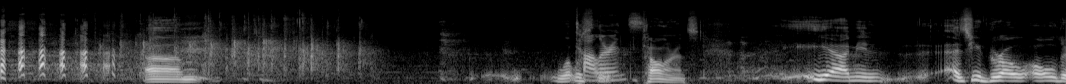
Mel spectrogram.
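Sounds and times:
laughter: 0.0s - 3.4s, 7.0s - 8.4s
audience clapping: 0.0s - 3.9s
sharp evenly spaced claps: 0.8s - 3.8s
speech: 1.4s - 2.2s, 5.6s - 7.2s, 8.1s - 10.6s.

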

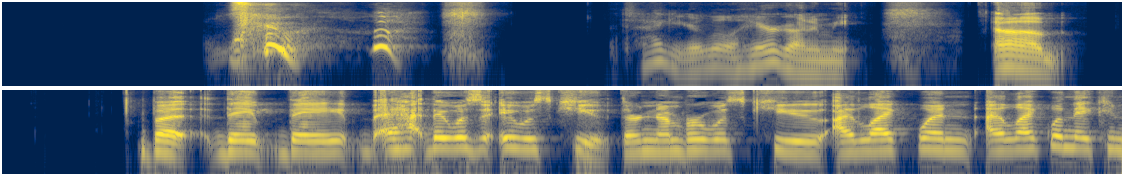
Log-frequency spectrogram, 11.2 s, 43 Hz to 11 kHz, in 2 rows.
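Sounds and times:
speech: 1.0s - 1.6s, 3.2s - 5.4s, 6.3s - 11.1s
person sneezing: 1.1s - 2.5s.

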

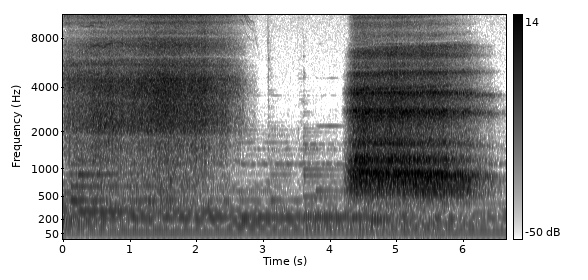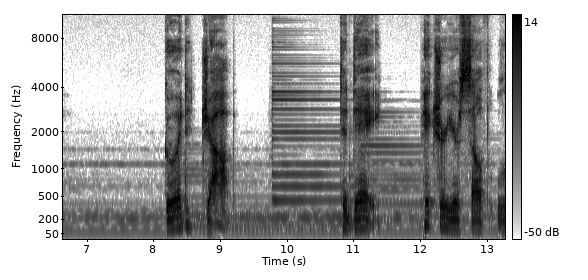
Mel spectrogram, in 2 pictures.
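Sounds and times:
deep breath in and out through the mouth: 0.0s - 3.0s, 4.1s - 6.8s
speech: 8.2s - 9.3s, 10.8s - 13.2s.

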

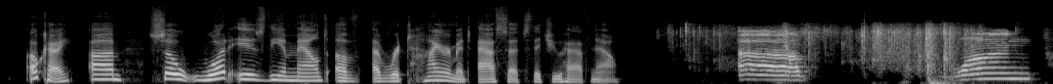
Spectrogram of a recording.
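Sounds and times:
speech: 0.3s - 6.8s, 7.4s - 8.3s, 9.6s - 10.5s
papers rustling and shuffling: 6.6s - 10.5s.

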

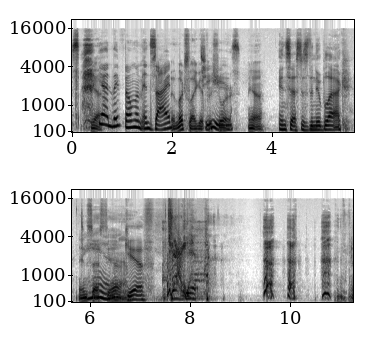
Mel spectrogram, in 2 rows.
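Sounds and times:
speech: 0.3s - 8.4s
person sneezing: 7.4s - 8.4s.

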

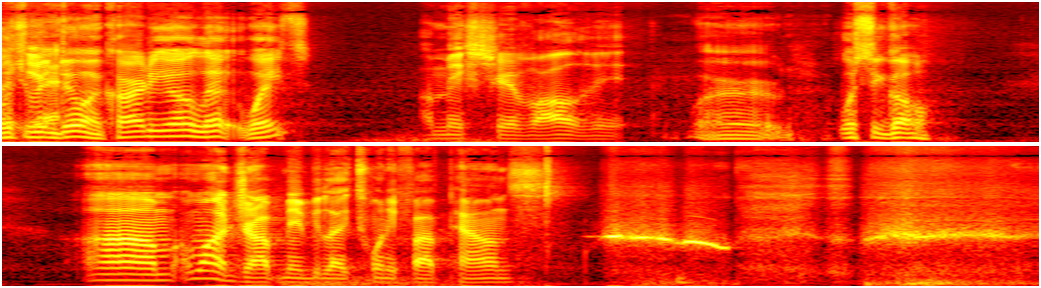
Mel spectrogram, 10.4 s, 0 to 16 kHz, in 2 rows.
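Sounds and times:
speech: 0.0s - 4.8s, 5.6s - 8.0s
weak breathy whistle attempt by a person: 8.1s - 10.3s.

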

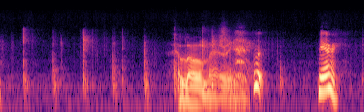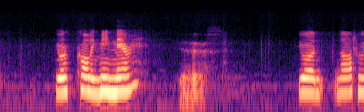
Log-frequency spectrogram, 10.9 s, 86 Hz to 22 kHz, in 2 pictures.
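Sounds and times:
high heels clicking on a hard floor: 0.0s - 3.5s, 4.1s - 4.4s
speech: 2.6s - 4.1s, 4.8s - 5.2s, 6.3s - 7.6s, 8.2s - 8.6s, 10.0s - 10.9s.

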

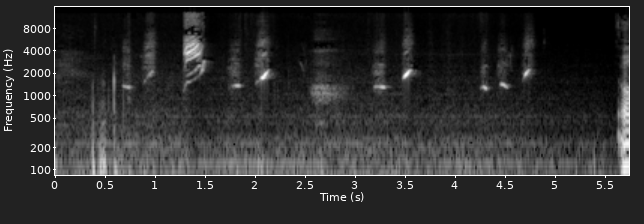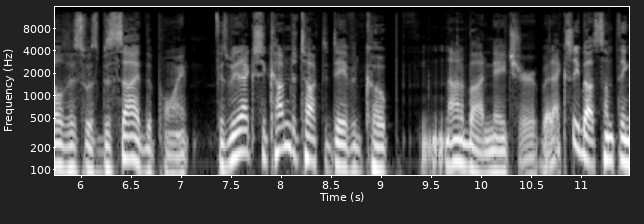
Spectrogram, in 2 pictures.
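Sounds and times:
mother bird chirping and whistling at her nest: 0.6s - 2.2s, 3.2s - 4.8s
speech: 5.6s - 11.4s.

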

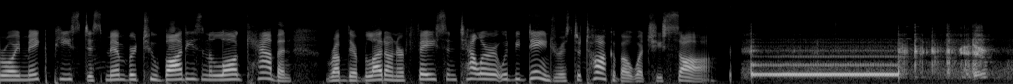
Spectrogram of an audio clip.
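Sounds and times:
speech: 0.0s - 7.2s
steady telephone tone: 7.5s - 9.0s.

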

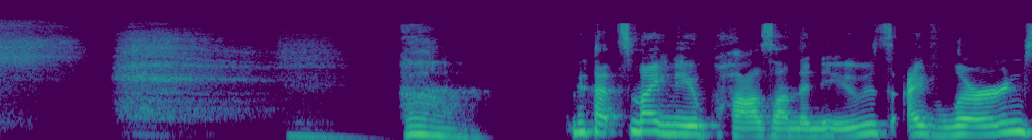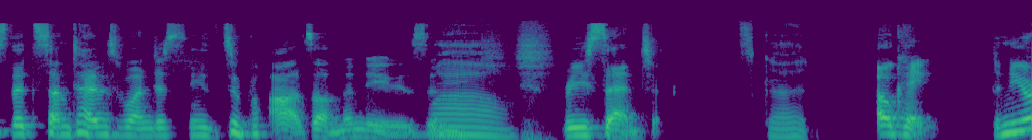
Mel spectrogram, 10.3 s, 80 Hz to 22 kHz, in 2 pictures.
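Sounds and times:
deep breathing taken as a calming pause: 0.0s - 2.0s
speech: 1.4s - 10.3s.

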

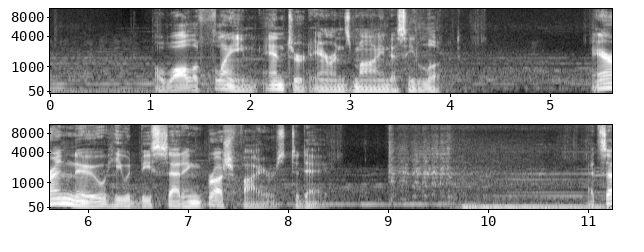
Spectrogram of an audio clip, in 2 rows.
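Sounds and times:
speech: 1.0s - 4.0s, 5.4s - 8.5s, 11.0s - 11.2s
car engine cranking and starting: 6.7s - 11.2s.

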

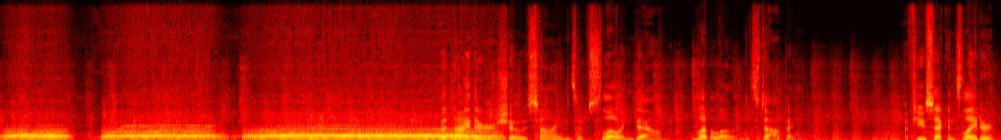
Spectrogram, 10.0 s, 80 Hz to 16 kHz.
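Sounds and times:
steam train whistles blowing: 0.0s - 5.2s
speech: 4.4s - 8.2s, 9.1s - 10.0s.

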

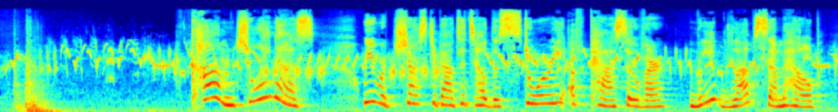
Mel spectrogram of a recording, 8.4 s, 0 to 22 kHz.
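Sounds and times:
cottage door swinging open with thump and rattle: 0.0s - 0.9s
several small birds chirping and tweeting: 0.0s - 8.3s
speech: 2.1s - 8.3s.

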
